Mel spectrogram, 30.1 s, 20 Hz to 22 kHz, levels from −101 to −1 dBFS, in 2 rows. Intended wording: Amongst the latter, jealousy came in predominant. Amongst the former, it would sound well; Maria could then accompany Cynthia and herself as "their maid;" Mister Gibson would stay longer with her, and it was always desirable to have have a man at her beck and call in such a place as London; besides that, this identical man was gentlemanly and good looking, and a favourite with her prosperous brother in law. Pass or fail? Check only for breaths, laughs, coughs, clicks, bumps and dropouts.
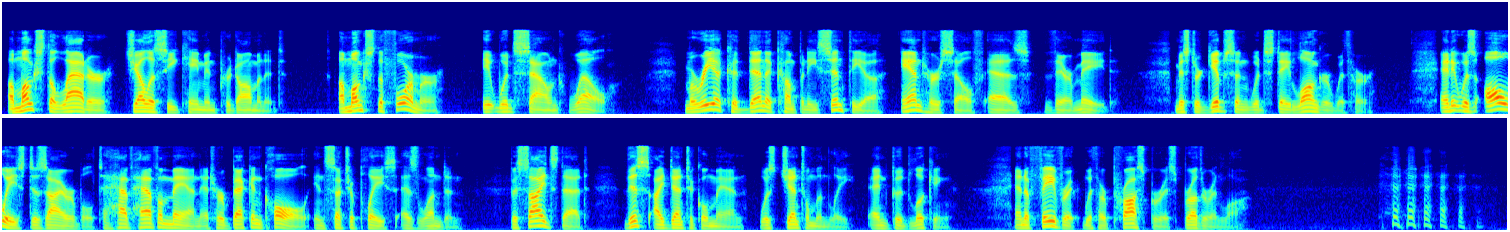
fail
